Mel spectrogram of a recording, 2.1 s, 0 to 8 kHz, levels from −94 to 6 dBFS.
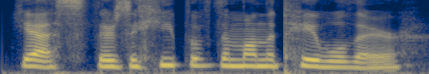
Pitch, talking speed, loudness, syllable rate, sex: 215 Hz, 280 wpm, -19 LUFS, 6.6 syllables/s, female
